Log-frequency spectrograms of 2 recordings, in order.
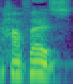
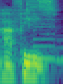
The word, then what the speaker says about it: Hafez: And by the way, you pronounce it Hafez, not Hafiz, as I sometimes mistakenly say it.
